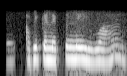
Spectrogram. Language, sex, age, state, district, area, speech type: Hindi, female, 30-45, Uttar Pradesh, Ayodhya, rural, conversation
